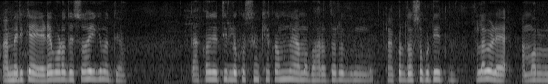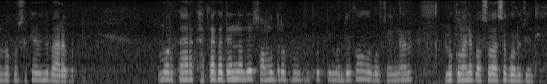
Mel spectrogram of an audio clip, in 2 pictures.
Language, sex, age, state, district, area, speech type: Odia, female, 18-30, Odisha, Jagatsinghpur, rural, spontaneous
